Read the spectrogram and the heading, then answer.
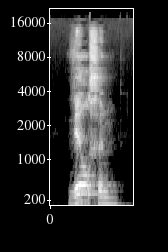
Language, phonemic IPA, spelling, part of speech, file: Dutch, /ˈwɪlɣə(n)/, wilgen, adjective / noun, Nl-wilgen.ogg
- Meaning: plural of wilg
